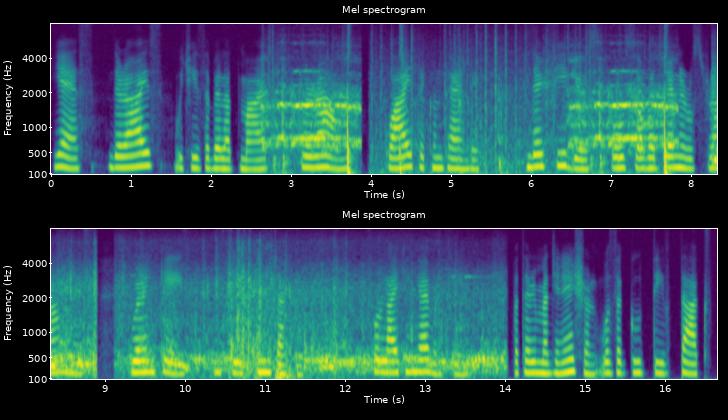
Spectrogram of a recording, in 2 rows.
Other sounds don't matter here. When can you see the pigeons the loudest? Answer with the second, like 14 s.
8 s.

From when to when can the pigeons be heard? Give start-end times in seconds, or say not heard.
2.6-14.1.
